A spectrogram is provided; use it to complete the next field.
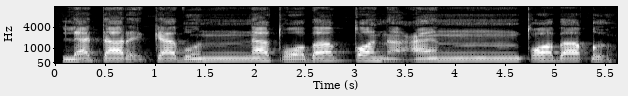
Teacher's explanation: طَبَقًا طا اور قاف دونوں کو موٹا پڑھیں گے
